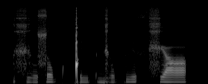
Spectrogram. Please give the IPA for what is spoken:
xʲ u˨ s o˦ p ǃ i˨ p ɡʲ o˨˦ p i˦ θ xʲ ɑ˦

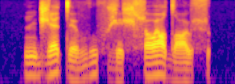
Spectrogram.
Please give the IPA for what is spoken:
n d͡ʒ ɛ˧˥˧ t ɘ˩ v ṳ˧˥˧ f ʒ ɘ˩ ʃ ɬ ɔ˧˥˧ j dˤ u˩ ɬ

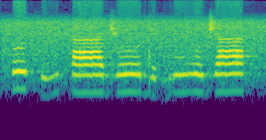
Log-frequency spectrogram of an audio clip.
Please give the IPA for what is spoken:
o˦ t͡s i˨˦ | aː˦ d͡ʒ oː˦ d e˨ ɡ͡b uː˦ β o˦ d͡ʒ aː˦

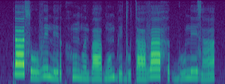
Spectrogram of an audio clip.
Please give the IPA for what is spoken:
ɾ aː˦ s oː˨ v e˧ n e˨ ɾ ə˨ k h ũ˧ ɡʷ ɛ̃˨ b aː˨ ɡʷ ũ˨˦ b e˨ d u˨ t aː˨ v aː˦ h ə˧ ɡ͡b u˨˦ n e˦ z ã˨˦

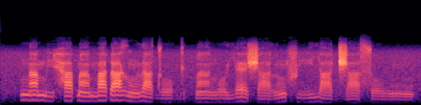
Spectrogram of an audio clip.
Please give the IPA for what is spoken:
n ã˦ m i˨ h a˦ ɓ ã˦ m a˦ ɗ a˦ ɣ ũ˨˦ l a˨ d oː˨ ɡ ɪ˨ ɡ͡b ã˨ ŋ o˨ j ɛ˦˨ ʃ a˨ l ũ˦ f iː˨˦ j a˨ d͡ʒ a˨ s o˨ w ũ˨

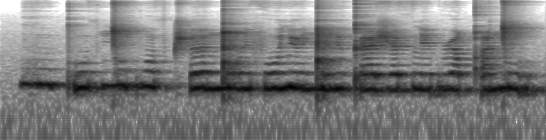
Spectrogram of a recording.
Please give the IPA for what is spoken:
ɣ u kʼ u θ ŋ͡ǀ u b w o θ t͡ʃʼ ɜ ŋ͡ǃ o ɪ̯ f o lʲ ə˞ ɪ̯ ŋ͡ǃ ə lʲ o kʼ æ ʒ æ θ l e b ɹ ə˞ qʼ ə ŋ͡ǀ u

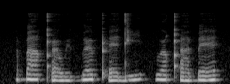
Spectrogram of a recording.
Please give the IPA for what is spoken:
ɓ a˧˥ qʼ ʏ˨˩ w ʏ˨˩ ɡ͡b œ˧˥ pʼ ɛ˨˩ d i˧˥ | u˧˥ qʼ ɛ˨˩ ɓ ɛ˧˥

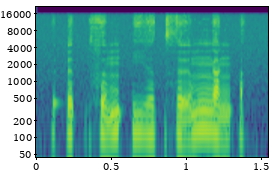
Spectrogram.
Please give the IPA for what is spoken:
ʔ ə˨˩ t̚ f ə̰˧˥ m ʔ i̤˨˩ ə̯ t̪ʰ ə̰ː˧˥ m ŋ a̰˧˨ ŋ ʔ

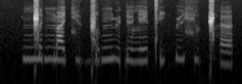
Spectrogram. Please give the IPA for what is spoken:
ŋ͡ǁ ɨ˦ ŋ͡m a˦ t͡ɕ ʉ˨ ɡ͡ǁ o˦ ŋ͡m ʉ˦˨ ɗ ɨ˨ l e˨˦ tʼ i˨ k͡p ʉ˦ ɕ u˦ ǁʰ ɐ˨

